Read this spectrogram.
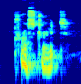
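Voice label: "prostrate", British English; pronunciations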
